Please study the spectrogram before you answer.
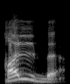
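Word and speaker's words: قلب: par un gentil prénom, attention à bien prononcer et bien faire la distinction entre ces deux lettres. Tu as envie de l'appeler mon cœur. En arabe, mon cœur, le cœur c'est qalb avec un qaf.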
